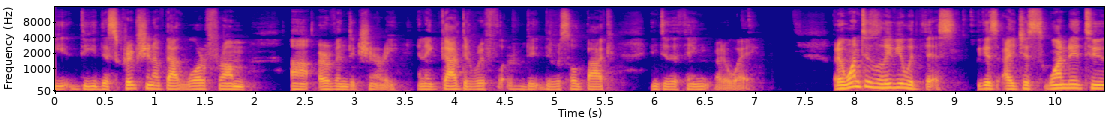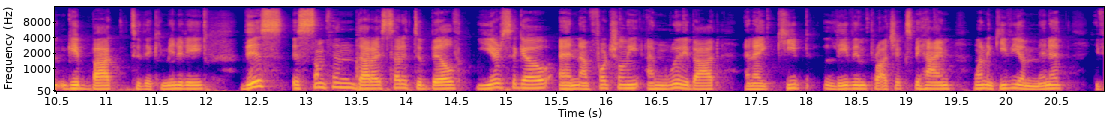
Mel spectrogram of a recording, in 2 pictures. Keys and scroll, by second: 11.3 super+a, 12.1 BackSpace, 13.9 super+Tab.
